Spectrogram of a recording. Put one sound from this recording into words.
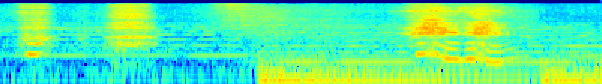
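A young woman speaks in a pleading voice.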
